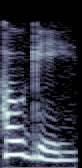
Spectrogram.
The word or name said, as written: hoagie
